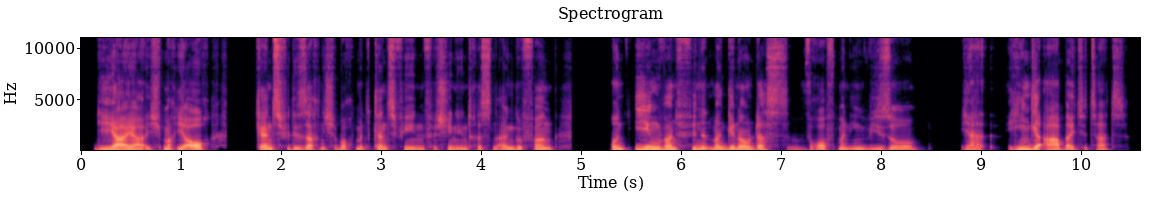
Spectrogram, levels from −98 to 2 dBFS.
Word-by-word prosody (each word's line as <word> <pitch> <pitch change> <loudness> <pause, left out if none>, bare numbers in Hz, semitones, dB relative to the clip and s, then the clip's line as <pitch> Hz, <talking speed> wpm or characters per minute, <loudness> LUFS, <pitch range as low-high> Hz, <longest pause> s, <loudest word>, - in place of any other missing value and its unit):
Ja, 115 -4 +6
ja, 95 -3 +4
ich - - -8
mache 125 0 0
hier 125 - +4
auch 125 0 +7 0.5
ganz 120 +1 +3
viele 120 - -5
Sachen. 120 +1 0
Ich 120 - -9
habe - - -3
auch 105 - -11
mit 115 -4 -7
ganz 120 0 -2
vielen 110 -2 -5
verschiedenen 125 +1 -6
Interessen 140 -1 -7
angefangen 135 -3 -2 0.5
und 115 +2 +1
irgendwann 175 -1 +4
findet 170 +1 -1
man 145 -1 +1
genau 140 +3 +4
das, 145 0 -3
worauf 125 +1 -5
man 130 -1 -3
irgendwie 125 -2 -5
so, 110 -4 -3 0.4
ja, - - -5 0.2
hingearbeitet 115 - +1
hat. - - -8
125 Hz, 175 wpm, -22 LUFS, 115-140 Hz, 0.5 s, auch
